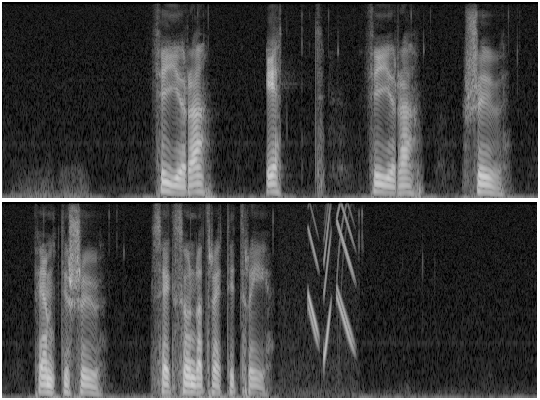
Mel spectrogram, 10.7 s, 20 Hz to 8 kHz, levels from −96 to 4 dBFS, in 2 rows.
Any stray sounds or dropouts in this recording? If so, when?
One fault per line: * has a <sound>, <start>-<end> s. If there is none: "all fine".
* has a chirp, 8.4-8.9 s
